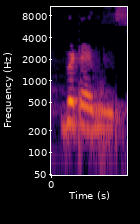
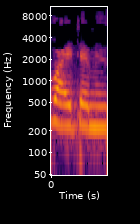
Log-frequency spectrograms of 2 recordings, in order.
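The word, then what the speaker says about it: vitamin: For example, fruits and vegetables contain a लॉट of minerals and विटामिन। देखिए students, विटामिन सी बोलते हैं और वाइटामिन सी बोलते हैं, प्रोनाउंसिएशन इसकी दोनों ही सही है।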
